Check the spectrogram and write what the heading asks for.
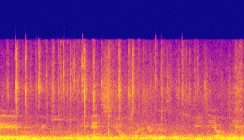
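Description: Indistinct chatter of several people talking at once in the background, noisy enough to make a question hard to hear, with scattered faint clicks.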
